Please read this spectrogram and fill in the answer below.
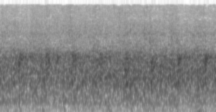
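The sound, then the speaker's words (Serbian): Long, dense applause from parliament members standing to approve the proclamation of the constitution of the Socialist Federal Republic of Yugoslavia, steady unbroken clapping at even loudness throughout. “Svi poslanici su ponovo ustali i dugotrajnim aplauzom odobravaju”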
